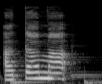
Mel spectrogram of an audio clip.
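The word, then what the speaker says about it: あたま: Atama, atama, 3 syllabes aussi.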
